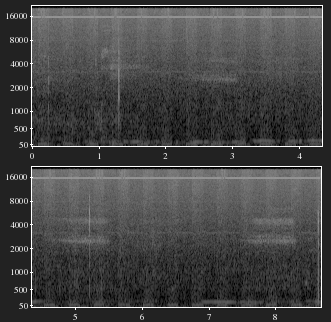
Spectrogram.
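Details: Babu, a pet dog, asleep and snoring: soft low droning rumbles with breathy, hissing higher tones returning about every two and a half seconds in a quiet indoor room, with a couple of sharp clicks.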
